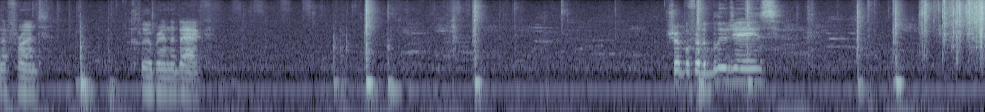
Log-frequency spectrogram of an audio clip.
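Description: Trading cards click softly as they are flipped through.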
